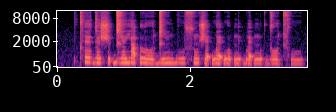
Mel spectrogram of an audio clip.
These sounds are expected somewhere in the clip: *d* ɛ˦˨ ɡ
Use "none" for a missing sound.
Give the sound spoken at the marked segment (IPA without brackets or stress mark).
tʰ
